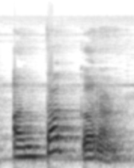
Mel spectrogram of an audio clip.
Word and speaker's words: अंतःकरण: तो इस विसर्ग का हम आधे विसर्ग के रूप में उच्चारण करते हैं अंतःकरण।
